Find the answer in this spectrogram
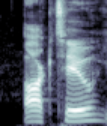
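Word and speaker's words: Ahch-To: And Arc 2. Is that right? – At the very end. – Octu, yeah, that's the one.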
